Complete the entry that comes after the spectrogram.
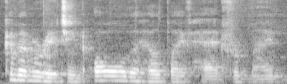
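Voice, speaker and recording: A man's voice: mid-range voice, dark tone. A man playing a suave, smug supervillain in an audio roleplay, with a mocking, flirty, theatrical delivery. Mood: mocking, amused. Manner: theatrical, taunting, drawn-out delivery. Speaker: voice actor. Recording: roomy echo, distant mic, music behind.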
